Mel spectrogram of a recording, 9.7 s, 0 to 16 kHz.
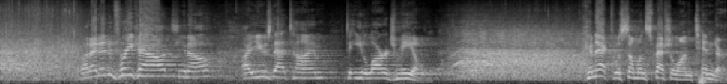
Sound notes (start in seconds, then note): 5.8 laughter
